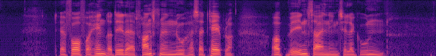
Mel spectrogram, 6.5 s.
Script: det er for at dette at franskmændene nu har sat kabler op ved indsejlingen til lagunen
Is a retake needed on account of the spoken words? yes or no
yes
